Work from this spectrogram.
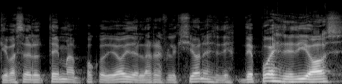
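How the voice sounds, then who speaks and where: A man with a Rioplatense accent and ordinary pitch variation. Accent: Argentine Rioplatense Spanish. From Argentina, Buenos Aires. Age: 60s. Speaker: guest lecturer. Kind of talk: lecture. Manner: halting.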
